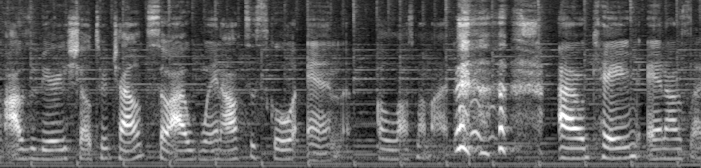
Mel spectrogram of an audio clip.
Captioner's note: laughs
